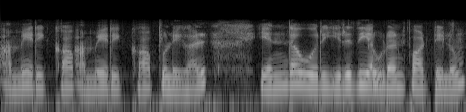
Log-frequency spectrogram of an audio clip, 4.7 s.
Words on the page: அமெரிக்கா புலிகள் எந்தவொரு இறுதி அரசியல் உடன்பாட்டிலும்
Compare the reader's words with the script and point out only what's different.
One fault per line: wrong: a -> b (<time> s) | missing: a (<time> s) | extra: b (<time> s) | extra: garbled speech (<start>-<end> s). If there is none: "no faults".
extra: அமெரிக்கா (0.8 s)
missing: அரசியல் (3.7 s)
